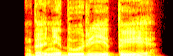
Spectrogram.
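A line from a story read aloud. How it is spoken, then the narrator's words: Nervous exclamation. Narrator (Russian): нервно воскликнул Шуруп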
